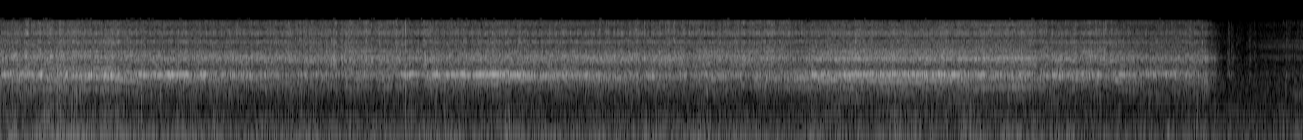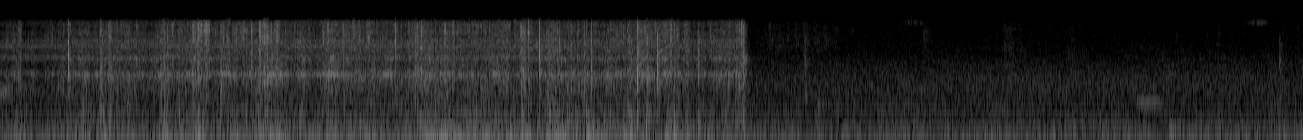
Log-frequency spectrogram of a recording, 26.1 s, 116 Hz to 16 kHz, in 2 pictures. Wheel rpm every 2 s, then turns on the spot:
70, 70, 70, 70, 70, 60, 10, 10, 10, 10, 0, 0, 0.
12-20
